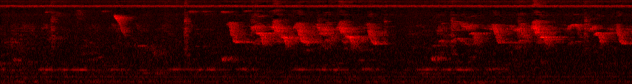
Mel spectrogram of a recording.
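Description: Near silence with faint birdsong: a run of quick repeated chirps about three and a half seconds in, and another about seven and a half seconds in.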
